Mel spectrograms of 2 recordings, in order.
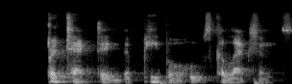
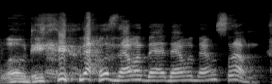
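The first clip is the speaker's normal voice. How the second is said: higher, laughing through the words; laughing disbelief; 10 semitones higher than usual. Real, not acted. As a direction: laugh it out in shock. Reacting to offensive article.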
